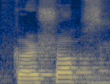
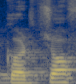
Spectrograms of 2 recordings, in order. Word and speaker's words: Kirchhoff: এবারে প্রোনাউন্সিয়েশন কেউ কারশফ করে, কেউ কারচফ করে, কেউ কিরচফ, কেউ কিরশফ। তো যার যেরকম, আমি কারশফ বলি, হয়তো স্কুলের স্যার দেখবে কিরচফ বলতে পারে, তো সেম জিনিস।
